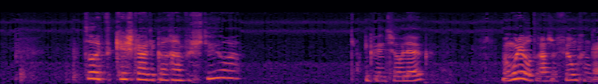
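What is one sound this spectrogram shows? A young woman speaks close by, lively and animated.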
